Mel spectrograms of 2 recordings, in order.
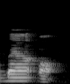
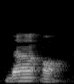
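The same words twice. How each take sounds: First: The final bounce sounds like o. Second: The same.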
